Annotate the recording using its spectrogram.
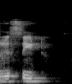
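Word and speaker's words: receipt: द एलगेशंस proceed after रिसीप्ट आर ई सी ई आई पी T spelling होगी बट यहां पे पी जो है आपका साइलेंट रहेगा ऑफ द अमाउंट द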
